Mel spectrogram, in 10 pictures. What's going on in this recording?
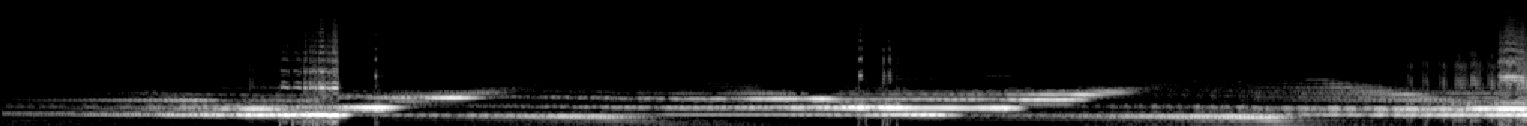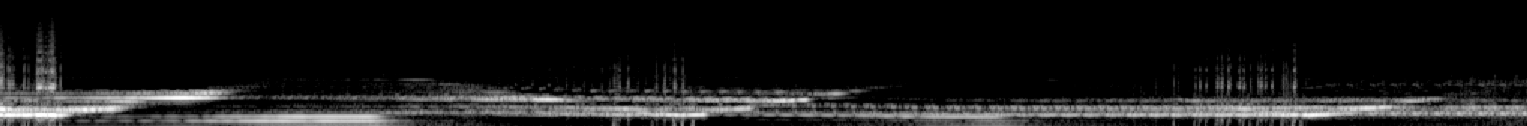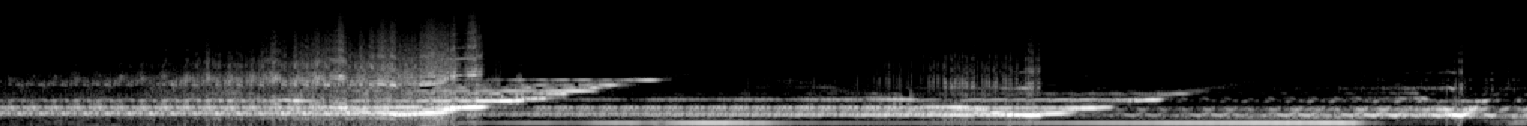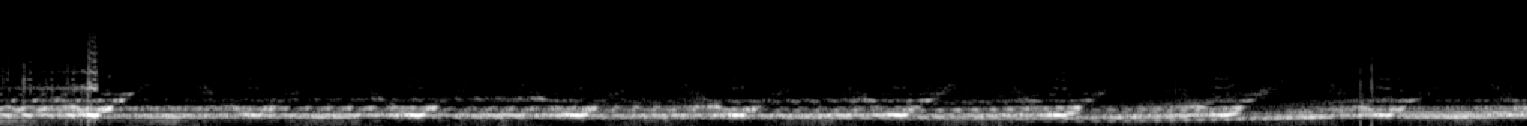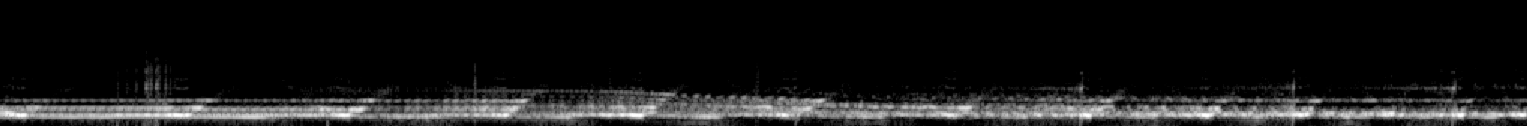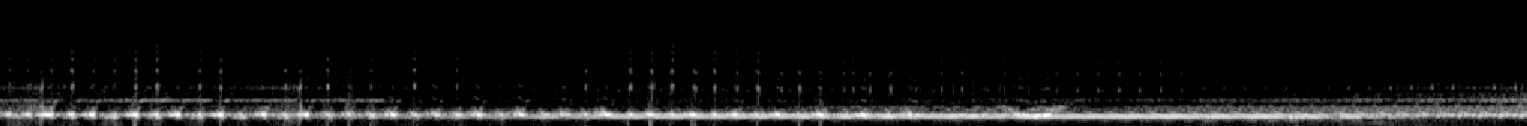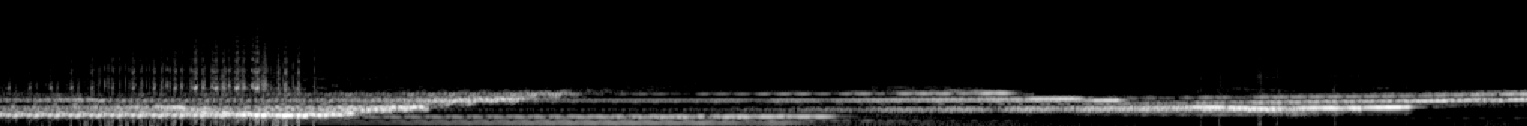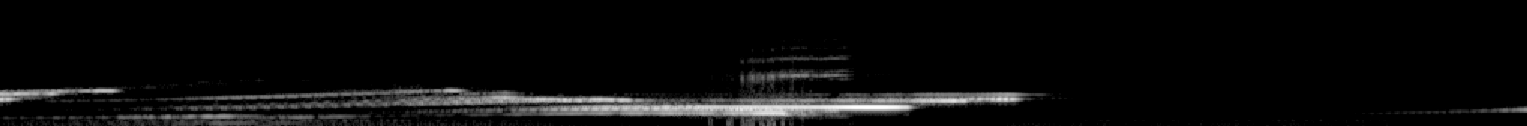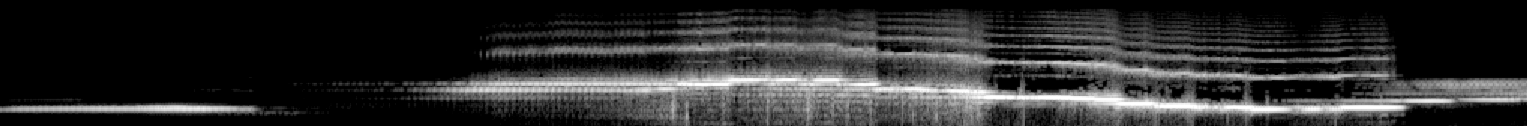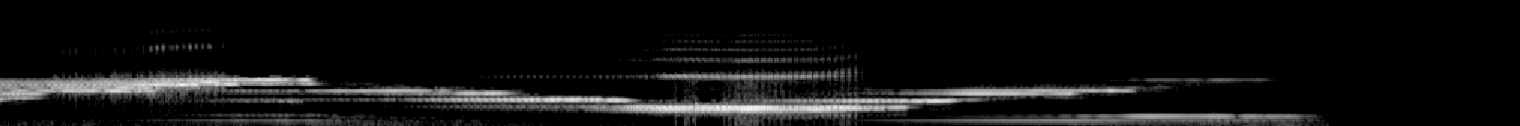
processed-howling
A howling noise. Several sound processors were inserted in signal loop.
